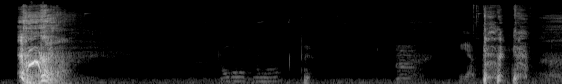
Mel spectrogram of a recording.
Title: me coughing and girl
